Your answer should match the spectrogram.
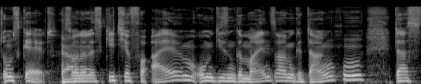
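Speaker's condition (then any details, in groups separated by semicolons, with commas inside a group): No condition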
